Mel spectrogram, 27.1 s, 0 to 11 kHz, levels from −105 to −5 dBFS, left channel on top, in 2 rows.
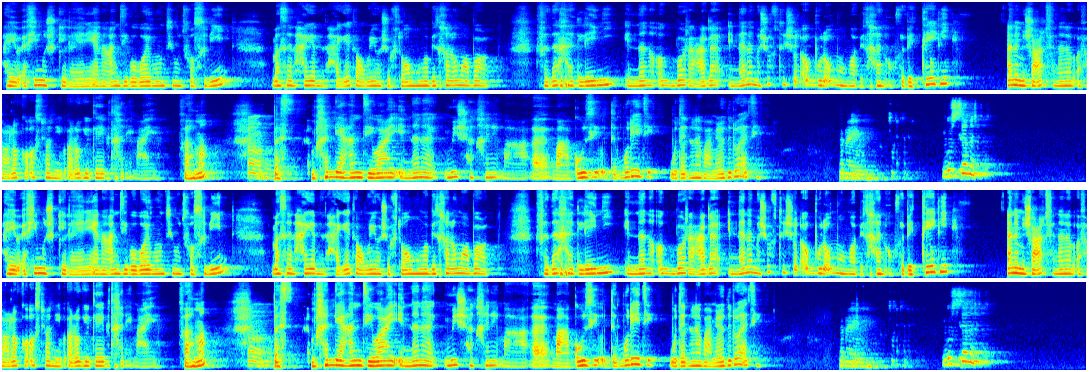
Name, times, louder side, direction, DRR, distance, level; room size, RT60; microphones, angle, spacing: voice 1, 0.0-6.1 6.4-11.8 12.6-15.5 15.8-16.1 16.5-16.7 17.0-17.1 17.4-23.0, right 2 dB, 60° right, 16 dB, 0.9 m, -30 dB
voice 2, 24.0-24.8 25.3-25.7, left 1 dB, 40° left, 2 dB, 4.6 m, -35 dB
29.0 x 14.0 x 7.8 m, 0.68 s
head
